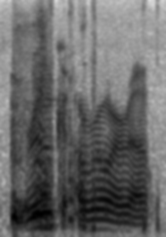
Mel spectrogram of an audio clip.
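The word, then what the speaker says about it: Orhorhoro: Rook Aroro.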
